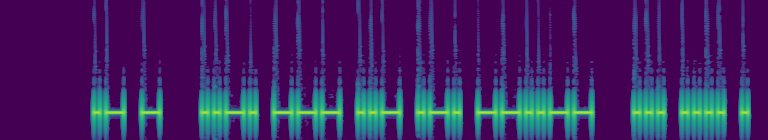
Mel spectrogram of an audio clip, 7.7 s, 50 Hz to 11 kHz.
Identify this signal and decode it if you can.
Morse code, heard as a keyed tone, about 20 wpm, 700 Hz. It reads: AT FOUR, SHE
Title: Sentences from Top 300 Words and Abbreviations 20wpm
